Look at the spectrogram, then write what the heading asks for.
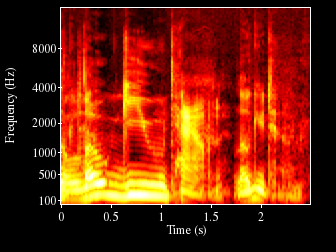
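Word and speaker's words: Loguetown: Well, it's spelled Logtown. When you read it, it looks like Logtown. Logtown, which is how I thought it was spelled. But of course, it's pronounced Logutown. Logutown.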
